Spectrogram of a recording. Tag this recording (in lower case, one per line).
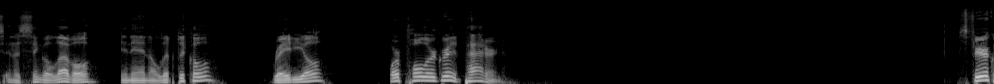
speech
